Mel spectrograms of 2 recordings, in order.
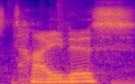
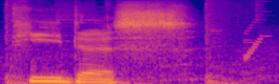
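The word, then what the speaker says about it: Tidus: Um, I always pronounced this as Titus as a kid. I think a lot of people pronounce it pronounced it as Titus, but technically his official name in English is Tedis, which is not great,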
